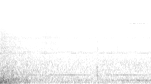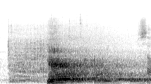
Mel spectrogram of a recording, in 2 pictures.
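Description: A car engine makes a warm start after a quiet stretch: a click and whir, then it fires loudly and settles into a strong, steady idle close by.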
